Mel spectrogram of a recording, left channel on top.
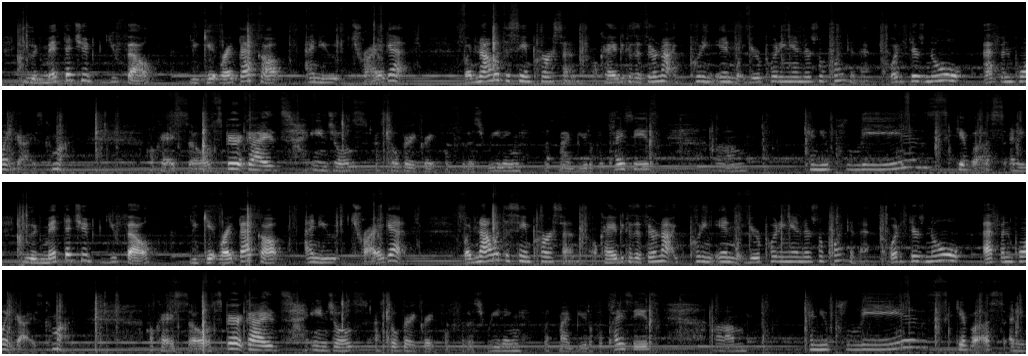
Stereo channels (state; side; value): normal; both; correlation 0.34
